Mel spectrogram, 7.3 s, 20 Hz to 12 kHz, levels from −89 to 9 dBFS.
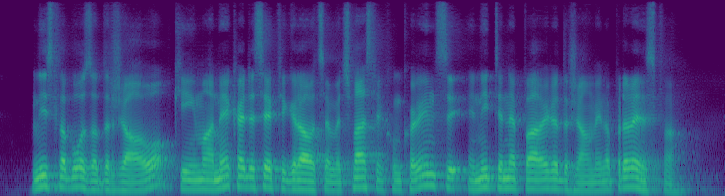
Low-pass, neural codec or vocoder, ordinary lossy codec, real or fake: none; codec, 24 kHz, 0.9 kbps, WavTokenizer, large speech release; none; fake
